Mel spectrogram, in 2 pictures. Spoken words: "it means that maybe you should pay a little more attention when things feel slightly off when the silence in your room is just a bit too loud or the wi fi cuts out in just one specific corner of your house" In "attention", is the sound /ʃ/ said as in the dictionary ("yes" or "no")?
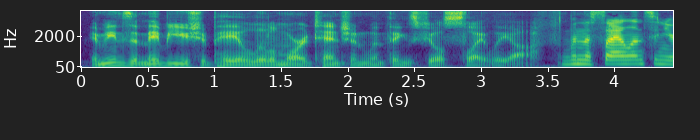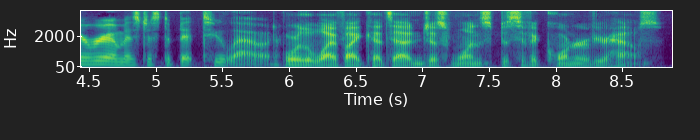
yes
